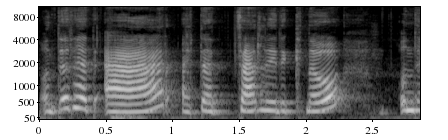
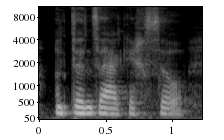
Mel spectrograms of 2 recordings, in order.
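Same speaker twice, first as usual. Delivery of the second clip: ordinary talk, nothing marked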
